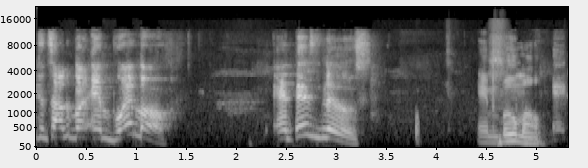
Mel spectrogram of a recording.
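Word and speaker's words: Mbeumo: Mbuemo.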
